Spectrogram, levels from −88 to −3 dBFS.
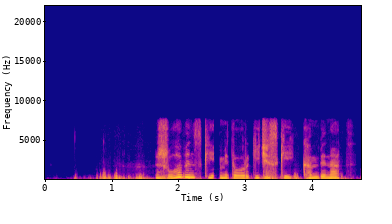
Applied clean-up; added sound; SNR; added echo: none; none; none; none.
